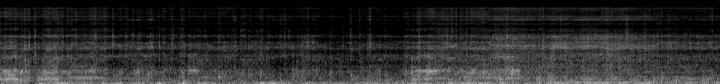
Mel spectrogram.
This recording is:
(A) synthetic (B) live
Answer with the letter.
A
